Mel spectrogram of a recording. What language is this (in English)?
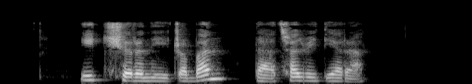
Abkhazian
